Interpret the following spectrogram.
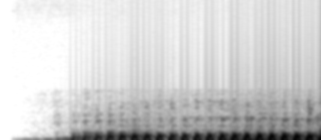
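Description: A low, fast-pulsing rumble, about ten pulses a second, fading in from silence over the first half second.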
